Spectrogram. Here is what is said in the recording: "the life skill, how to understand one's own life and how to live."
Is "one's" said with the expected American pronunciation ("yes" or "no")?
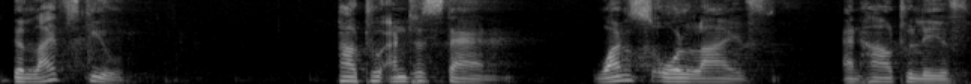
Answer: no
